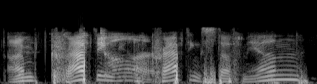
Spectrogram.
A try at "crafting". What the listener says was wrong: Sounds like you're saying crapping stuff.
